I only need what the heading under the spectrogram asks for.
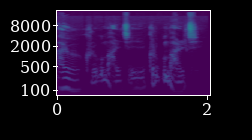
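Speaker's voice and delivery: low, soft, slow brush-off; dismissive neighbor. Acted. Neighbor lady shrugging off someone else's child, resigned. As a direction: let it go in a slack low murmur. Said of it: "동네 아줌마 같으면 그냥".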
